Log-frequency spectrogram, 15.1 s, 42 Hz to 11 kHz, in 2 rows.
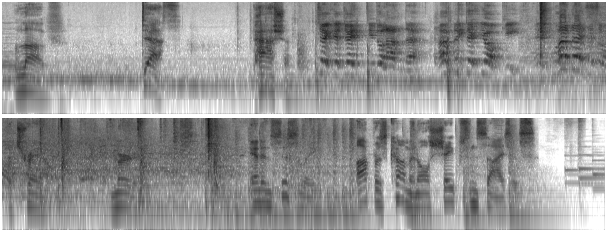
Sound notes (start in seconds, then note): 4.1 speaking in foreign language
